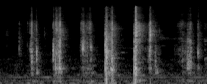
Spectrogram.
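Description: A deck of cards being shuffled by hand: a quick, irregular run of about seven sharp card slaps and flicks.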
